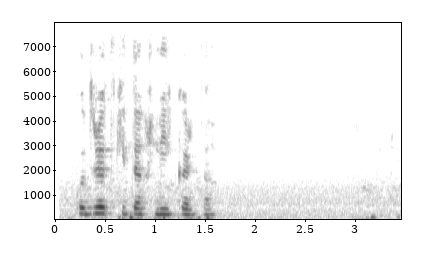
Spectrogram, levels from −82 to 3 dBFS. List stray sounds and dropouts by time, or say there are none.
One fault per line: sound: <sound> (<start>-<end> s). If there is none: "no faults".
no faults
